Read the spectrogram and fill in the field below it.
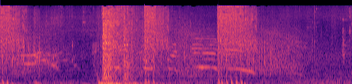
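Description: Gunfire rings out in sharp, loud bursts.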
